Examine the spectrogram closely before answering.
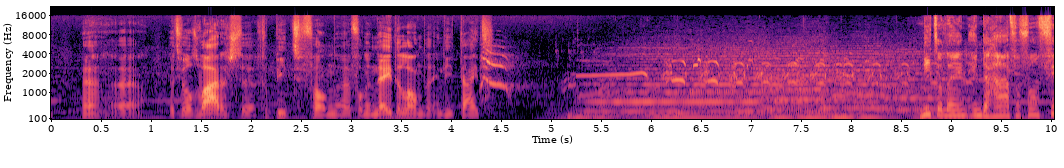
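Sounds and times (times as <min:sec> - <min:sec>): bagpipe chanter melody: 0:05.1 - 0:09.9
bagpipe drone: 0:05.1 - 0:09.9.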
